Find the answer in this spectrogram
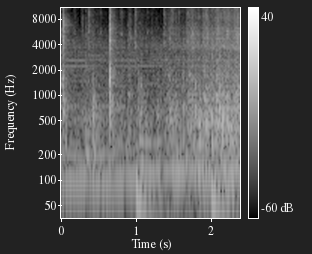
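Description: Ricoma TC1501 embroidery machine: two sharp clicks, then about a second and a half in the machine starts stitching again, its needle running in a fast, even rhythm that builds up toward the end. It is resuming the design from a point backed up to after the thread shredded.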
